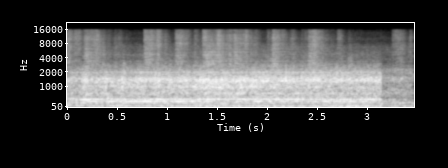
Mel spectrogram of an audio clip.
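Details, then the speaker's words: Newly installed Grundfos SCALA2 home booster pump station: steady pump whine with rough gurgling hiss of water carrying air bubbles, cutting off abruptly near the end; air still purging from the lines after installation. "Вот надо выпустить весь воздух, когда он наконец-то начнёт в себя приходить. Потому что слышно, поне она там с пузырьками."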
